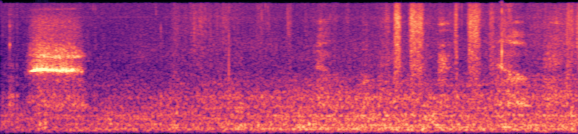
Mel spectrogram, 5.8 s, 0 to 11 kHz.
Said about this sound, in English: Do you think that's loud enough? I think it's fantastic. In 2 days, you have got so much better at whistling. Where did you practice?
